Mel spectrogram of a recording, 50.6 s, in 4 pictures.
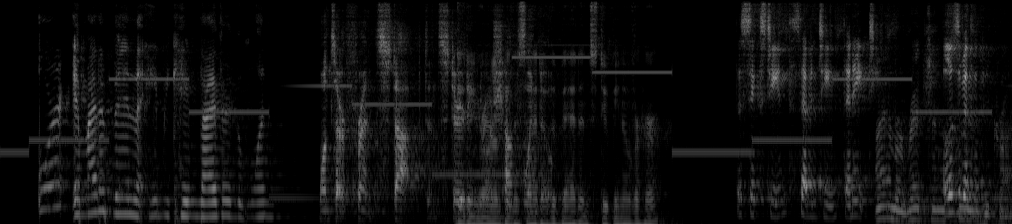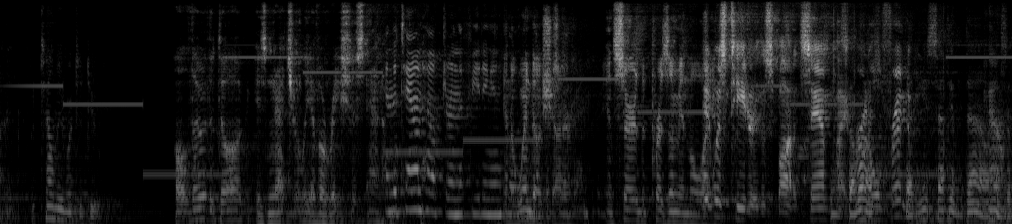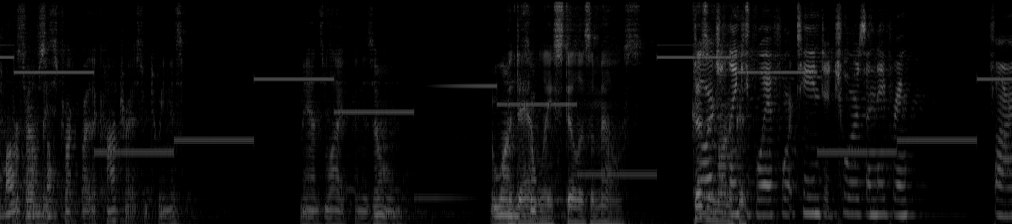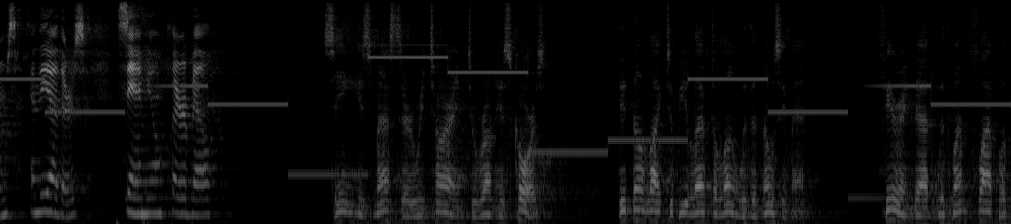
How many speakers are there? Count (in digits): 10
